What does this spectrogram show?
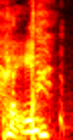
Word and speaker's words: pain: You could say pain, but in French it's pain, and pain is bread.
